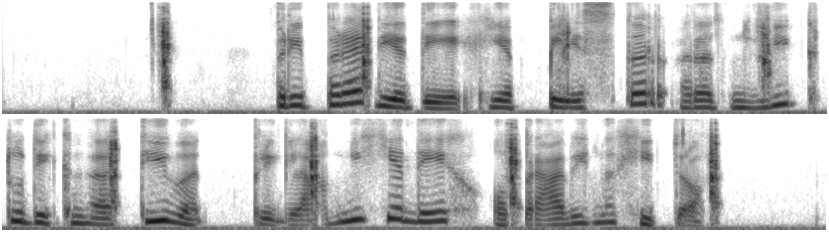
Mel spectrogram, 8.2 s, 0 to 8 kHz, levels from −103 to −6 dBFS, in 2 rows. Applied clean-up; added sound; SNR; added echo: neural diffusion model UNIVERSE++.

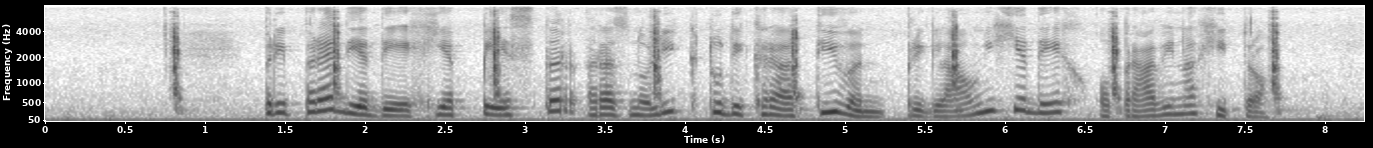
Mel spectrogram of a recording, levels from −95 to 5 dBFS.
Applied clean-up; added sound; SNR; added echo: none; Clock; 7 dB; none.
